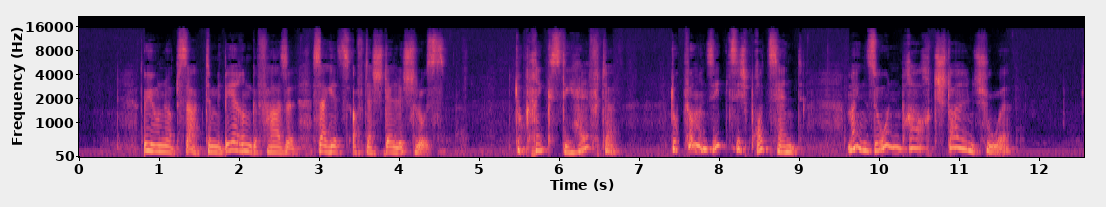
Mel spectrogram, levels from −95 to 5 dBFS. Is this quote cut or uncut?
cut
